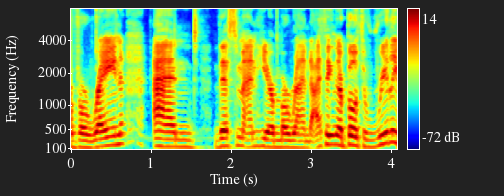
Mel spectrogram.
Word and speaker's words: Miranda: think I've said that no Miranda that is how you say his name um so yeah that's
